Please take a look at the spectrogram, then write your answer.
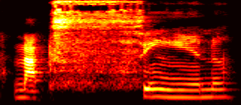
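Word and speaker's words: MaXXXine: Max X scene are we how are we pronouncing it maxaxine Maxine Maxine Maxine okay I like to Maxine an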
